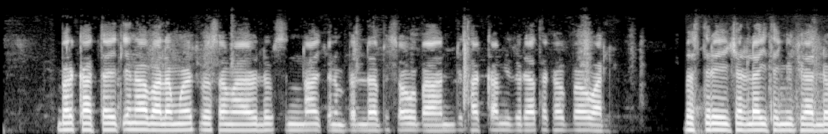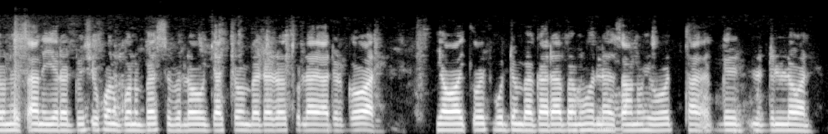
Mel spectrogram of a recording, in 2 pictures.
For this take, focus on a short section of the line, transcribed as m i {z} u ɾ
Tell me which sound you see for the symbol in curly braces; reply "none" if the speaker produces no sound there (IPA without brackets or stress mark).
z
